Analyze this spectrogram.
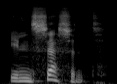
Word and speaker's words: incessant: TV today's word is incessant it's pronounced in sent and it is spelled i n c e s s a n t think in then cess and then ant incessant describes something usually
